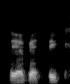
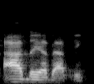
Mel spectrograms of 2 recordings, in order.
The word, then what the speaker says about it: adiabatic: A um I don't know how to pronounce butic or aabet diabetic. No no no it's adiabetic.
